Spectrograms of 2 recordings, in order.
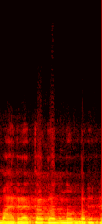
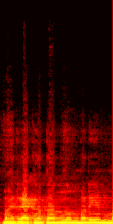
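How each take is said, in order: First: മരതകം with ta before ka, "ma-ra-tha-kam"; മരതകം said tha then kam, the alternate form; marathakam pronunciation. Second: മരകതം with ka before ta, "ma-ra-ka-tham"; മരകതം said ka then tham, the first of two forms; marakatham pronunciation. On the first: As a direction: say മരതകം, swapping to tha in the middle. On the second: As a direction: say മരകതം, the ka sound in the middle. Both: Shown as a demonstration. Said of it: "രണ്ടും ഒന്ന് തന്നെയാണ്".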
